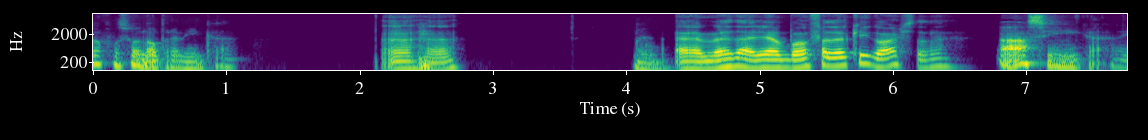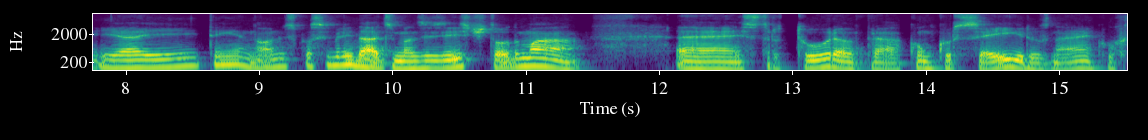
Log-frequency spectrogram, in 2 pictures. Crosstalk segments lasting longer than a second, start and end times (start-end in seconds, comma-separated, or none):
none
